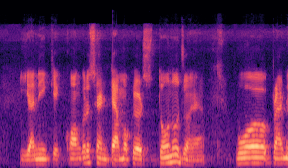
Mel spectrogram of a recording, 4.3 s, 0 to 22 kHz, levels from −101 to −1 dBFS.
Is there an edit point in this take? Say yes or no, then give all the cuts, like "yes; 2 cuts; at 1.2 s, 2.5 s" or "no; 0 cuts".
no; 0 cuts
